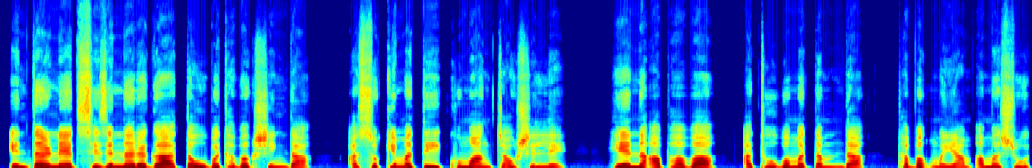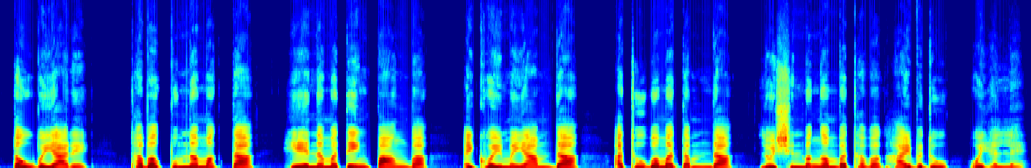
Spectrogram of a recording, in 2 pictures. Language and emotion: Manipuri, neutral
